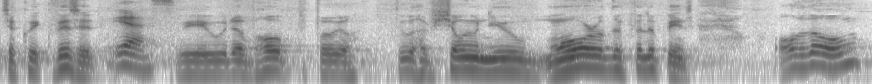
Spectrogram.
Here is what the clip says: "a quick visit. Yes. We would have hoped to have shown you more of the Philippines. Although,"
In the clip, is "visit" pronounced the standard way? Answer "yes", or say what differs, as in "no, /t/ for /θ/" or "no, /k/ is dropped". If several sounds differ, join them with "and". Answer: yes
